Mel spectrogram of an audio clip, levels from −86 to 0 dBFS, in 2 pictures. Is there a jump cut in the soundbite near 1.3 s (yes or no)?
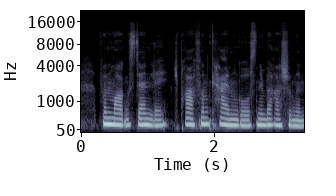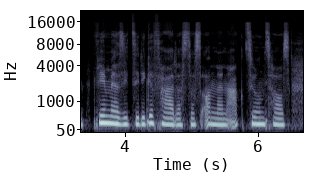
yes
